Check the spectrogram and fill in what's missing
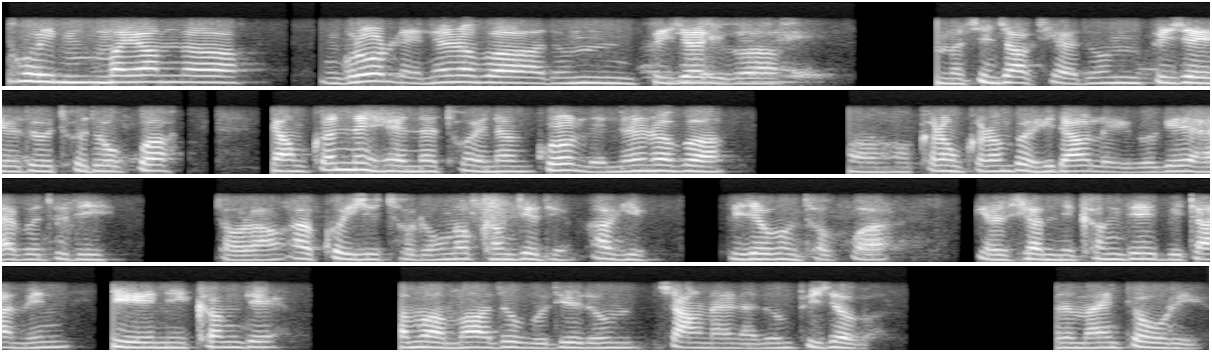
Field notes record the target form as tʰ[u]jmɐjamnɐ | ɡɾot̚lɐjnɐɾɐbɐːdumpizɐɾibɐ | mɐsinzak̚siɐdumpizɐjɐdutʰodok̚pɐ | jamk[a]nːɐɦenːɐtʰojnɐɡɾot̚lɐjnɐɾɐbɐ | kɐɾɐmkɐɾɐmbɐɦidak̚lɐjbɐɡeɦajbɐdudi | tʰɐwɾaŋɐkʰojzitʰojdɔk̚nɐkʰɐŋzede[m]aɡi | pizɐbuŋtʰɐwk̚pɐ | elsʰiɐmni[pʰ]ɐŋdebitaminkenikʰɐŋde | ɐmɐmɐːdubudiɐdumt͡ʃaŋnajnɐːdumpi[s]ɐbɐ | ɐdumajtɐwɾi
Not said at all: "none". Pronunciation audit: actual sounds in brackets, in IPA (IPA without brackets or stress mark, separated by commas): o, ɐ, m, kʰ, z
